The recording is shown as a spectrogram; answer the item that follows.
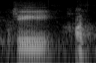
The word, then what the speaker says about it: चिह्न: अब उच्चारण करना है तो ह का उच्चारण पहले होगा और न का उच्चारण बाद में होगा। हम शब्द बना के देखते हैं, जैसे चीहन।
